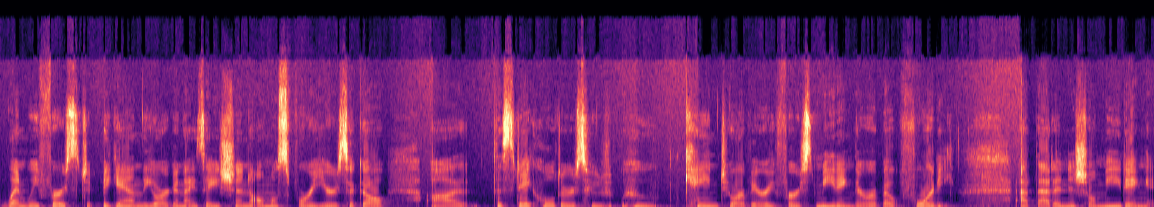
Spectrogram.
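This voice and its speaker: A woman's voice: sits low, a little mellow. A woman, a community group co-founder, methodically reporting results on a panel. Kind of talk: panel discussion. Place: university event hall.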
